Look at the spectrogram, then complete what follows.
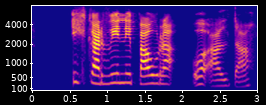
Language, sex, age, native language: Icelandic, female, 8, German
